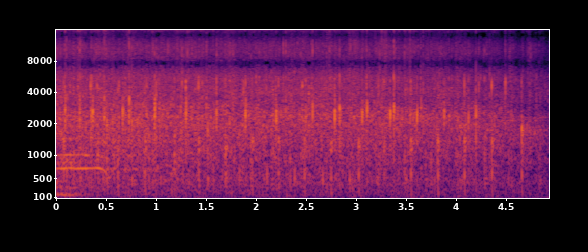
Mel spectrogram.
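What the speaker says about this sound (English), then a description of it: "give a round of applause for everybody too" An interview audience gives a round of applause, with many hands in a steady, moderately loud patter that holds throughout and fades slightly toward the end.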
